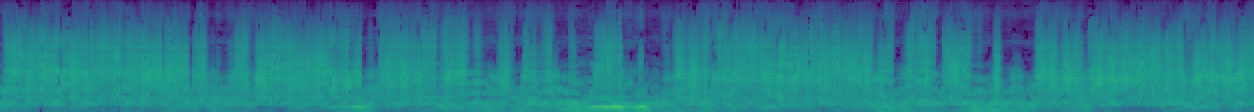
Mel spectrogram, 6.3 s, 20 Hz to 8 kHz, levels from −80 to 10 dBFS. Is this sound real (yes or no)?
no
